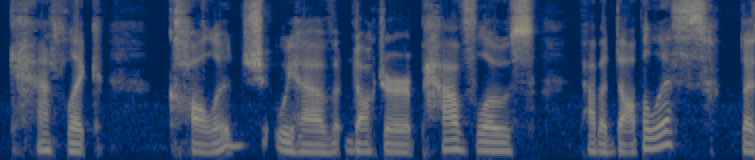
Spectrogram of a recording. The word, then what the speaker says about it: Pavlos Papadopoulos: Pavlo Papadopoulos.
